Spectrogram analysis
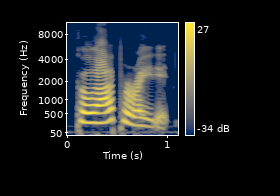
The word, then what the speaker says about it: cooperated: 예음 힘을 모은 거예요 cooperated cooperated coer operated 이렇게 돼요 오퍼가 두 잖아요 이거라고 안 읽고요 원래 oper에서 코가 붙은 거거든요 그래서 오우 발음이에요 cooperated cooperate에서 하지 않고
